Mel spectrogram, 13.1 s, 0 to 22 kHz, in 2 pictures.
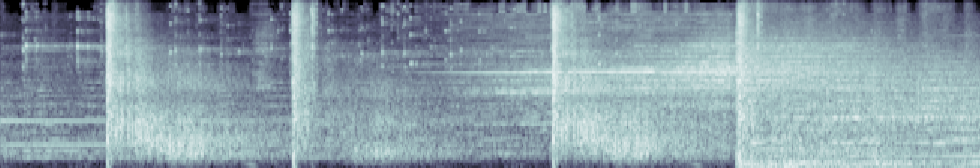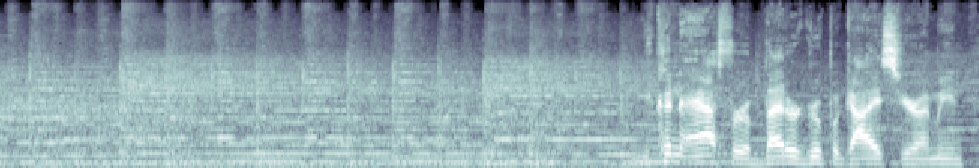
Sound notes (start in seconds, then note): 0.6 gun shots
